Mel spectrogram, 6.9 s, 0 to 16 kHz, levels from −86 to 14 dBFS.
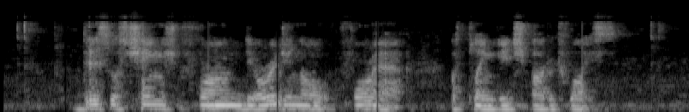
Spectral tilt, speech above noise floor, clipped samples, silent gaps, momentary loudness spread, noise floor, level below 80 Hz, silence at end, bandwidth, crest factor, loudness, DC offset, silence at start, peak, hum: -5.5 dB/octave; 30 dB; under 0.1%; none; 18 LU; -52 dBFS; -56 dBFS; 0.75 s; 7.6 kHz; 16 dB; -23 LUFS; under 0.1%; 0.25 s; -8 dBFS; none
